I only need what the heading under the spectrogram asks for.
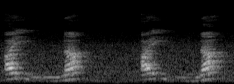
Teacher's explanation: یہاں پر نرمی سے پڑھنا ہے کیونکہ یہاں پہ حرف لین ہو رہا، یا ساکن سے پہلے زبر آ رہا۔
